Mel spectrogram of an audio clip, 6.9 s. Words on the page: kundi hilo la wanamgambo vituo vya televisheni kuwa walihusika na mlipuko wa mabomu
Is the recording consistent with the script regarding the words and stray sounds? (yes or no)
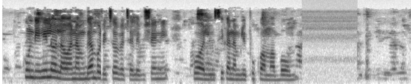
yes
